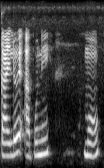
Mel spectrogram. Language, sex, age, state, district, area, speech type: Assamese, female, 18-30, Assam, Jorhat, urban, spontaneous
